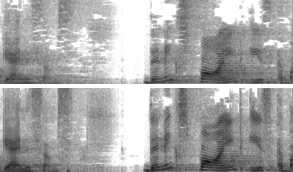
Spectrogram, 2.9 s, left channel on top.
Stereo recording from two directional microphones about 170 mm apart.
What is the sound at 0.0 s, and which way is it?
Speech, 50° right (ahead or behind).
